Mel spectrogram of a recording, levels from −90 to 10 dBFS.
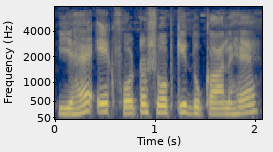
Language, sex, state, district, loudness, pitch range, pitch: Hindi, male, Uttar Pradesh, Shamli, -14 LUFS, 155-205 Hz, 175 Hz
